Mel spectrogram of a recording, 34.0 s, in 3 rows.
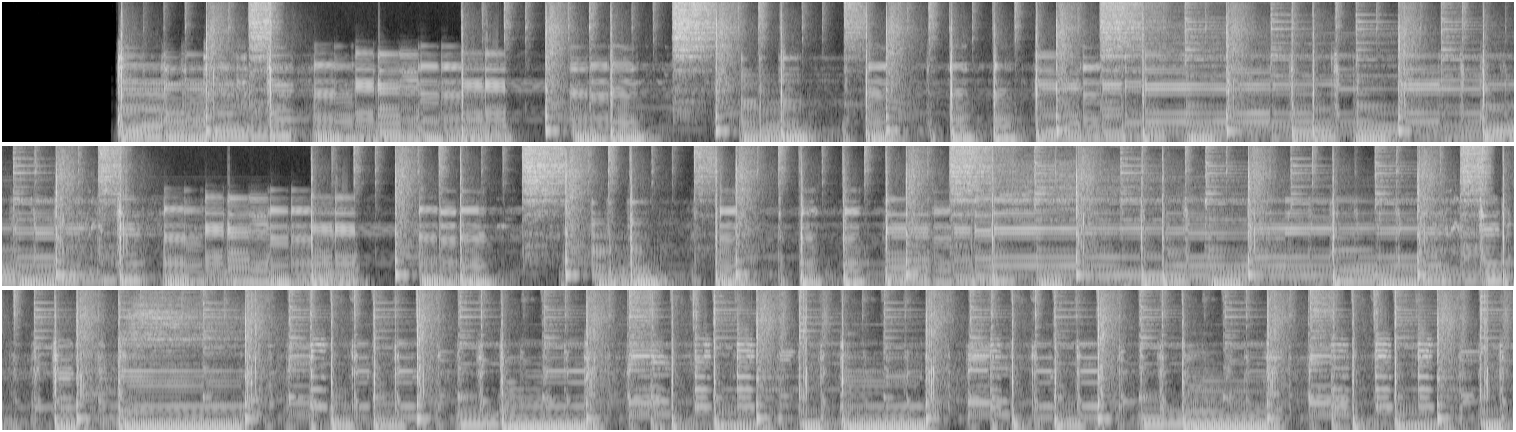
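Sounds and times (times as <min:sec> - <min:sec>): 
guitar: 0:00.8 - 0:34.0.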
